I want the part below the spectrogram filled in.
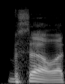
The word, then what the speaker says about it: Vassell: What is it, Devin Vassell? – Devin Vassell? – Vassell, that's how you pronounce it, yes.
